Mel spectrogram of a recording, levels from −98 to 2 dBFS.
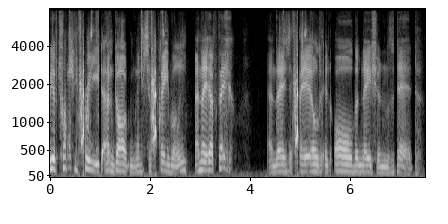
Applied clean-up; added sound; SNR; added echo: neural diffusion model UNIVERSE++.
